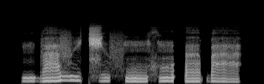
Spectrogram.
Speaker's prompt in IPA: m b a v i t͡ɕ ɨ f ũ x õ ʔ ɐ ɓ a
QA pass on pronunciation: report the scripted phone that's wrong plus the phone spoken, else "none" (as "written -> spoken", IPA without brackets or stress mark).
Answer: none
